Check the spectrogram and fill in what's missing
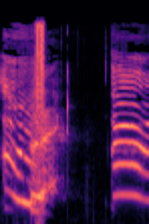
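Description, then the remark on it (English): A person's voice imitates vomiting: a loud, gurgling retch that falls in pitch with a harsh burst in the middle, a brief pause, then a sustained, strained groaning heave. “Tell me, what is the sound of vomiting?”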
